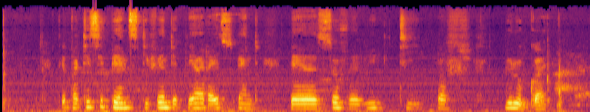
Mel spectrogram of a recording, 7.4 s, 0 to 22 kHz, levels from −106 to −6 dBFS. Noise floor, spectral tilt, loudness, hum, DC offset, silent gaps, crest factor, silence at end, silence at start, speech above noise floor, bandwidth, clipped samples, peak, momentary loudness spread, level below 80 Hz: -43 dBFS; -4.5 dB/octave; -17 LUFS; none; under 0.1%; none; 18 dB; 0 s; 0.05 s; 25 dB; 17 kHz; under 0.1%; 0 dBFS; 18 LU; -42 dBFS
